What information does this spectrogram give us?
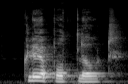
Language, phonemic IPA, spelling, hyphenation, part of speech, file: Dutch, /ˈkløːr.pɔtˌloːt/, kleurpotlood, kleur‧pot‧lood, noun, Nl-kleurpotlood.ogg
- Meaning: coloured pencil/colored pencil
